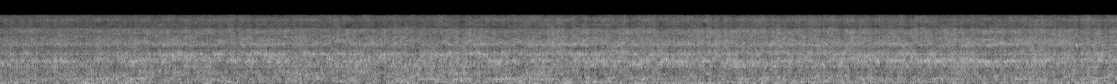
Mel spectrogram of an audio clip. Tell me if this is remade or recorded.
remade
